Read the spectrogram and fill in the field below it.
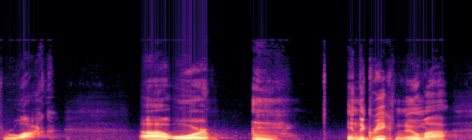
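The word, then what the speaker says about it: רוּחַ: That Hebrew Ruach, as I'm told it's pronounced Ruach, or in the Greek pneuma, means air in motion, spirit, breath, wind, which flows.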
